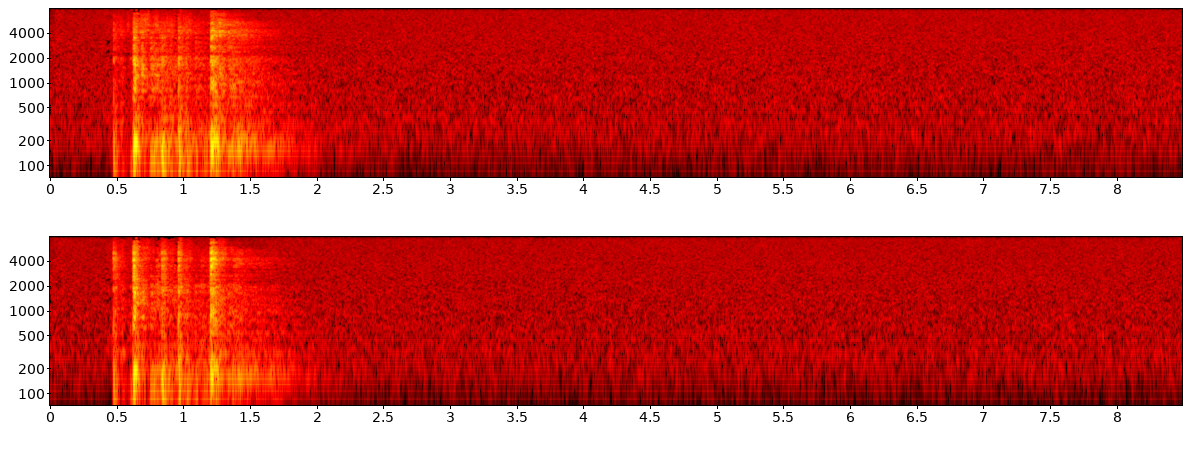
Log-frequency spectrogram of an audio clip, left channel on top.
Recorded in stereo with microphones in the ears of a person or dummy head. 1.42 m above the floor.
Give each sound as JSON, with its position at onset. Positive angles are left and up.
{"t": 0.5, "sound": "a zipper", "side_deg": -45, "distance_m": 3.0}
